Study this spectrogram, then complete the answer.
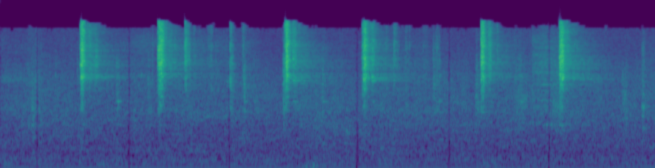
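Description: A censer's chain clinks against its metal bowl.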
